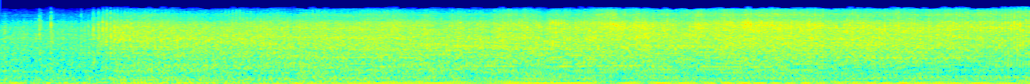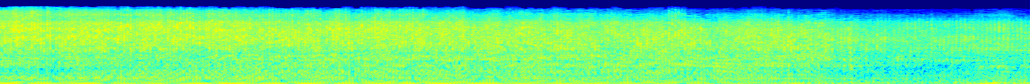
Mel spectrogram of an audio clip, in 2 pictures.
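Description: An engine running at a steady speed, a loud, even drone that eases off slightly near the end.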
